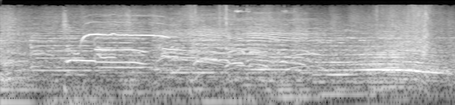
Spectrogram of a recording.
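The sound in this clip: Race car engine on a racing circuit, a loud continuous drone whose tone shifts and glides, with other overlapping sounds throughout.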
